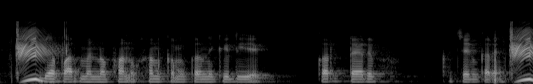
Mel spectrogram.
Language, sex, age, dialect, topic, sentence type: Hindi, male, 25-30, Marwari Dhudhari, banking, statement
